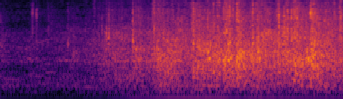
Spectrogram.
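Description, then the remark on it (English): An audience breaks into applause for the speaker's grown sons who are present, a dense wash of many hands clapping that swells over the first second and then holds steady and fairly loud. “Clap right.”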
